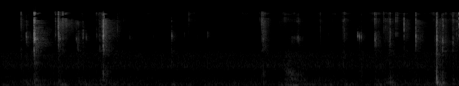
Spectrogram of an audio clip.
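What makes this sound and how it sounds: A craft knife carves chunks off a small, solid piece of pink striped bar soap held partly hidden in the fingers. Quiet, crisp, bright cutting clicks and soft crumbly scrapes come at an irregular pace, each short and dry with almost no ring.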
